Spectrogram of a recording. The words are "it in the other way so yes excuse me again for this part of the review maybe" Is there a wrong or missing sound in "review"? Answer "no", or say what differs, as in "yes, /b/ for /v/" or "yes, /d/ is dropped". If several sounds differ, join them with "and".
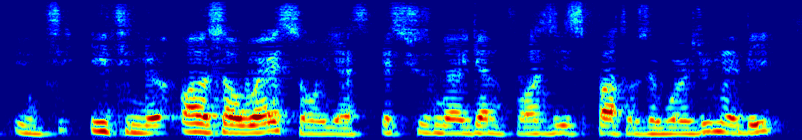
yes, /w/ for /ɹ/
